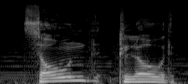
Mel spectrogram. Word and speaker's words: SoundCloud: SoundCloud que como es una palabra en inglés, se las voy a decir como se escribe. Sound Cloud. Sound Cloud, que en inglés se dice Sound Cloud,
